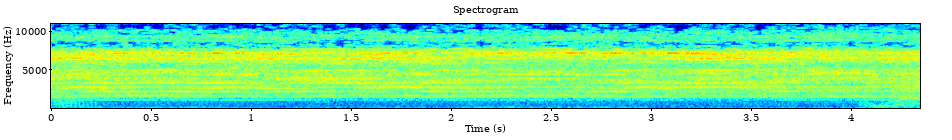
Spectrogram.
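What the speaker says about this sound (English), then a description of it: "I'm holding it flat so that it's polishing basically in all directions on a flat surface" A power polisher polishing a car surface after wet sanding, a loud, steady, high whining drone that runs continuously up close.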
